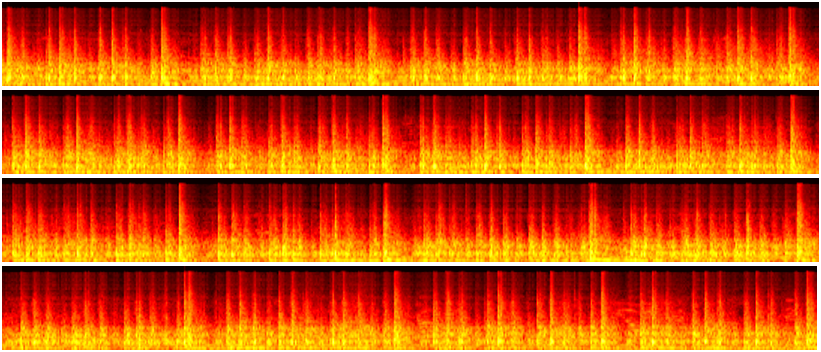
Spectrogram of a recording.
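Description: Matachines drums: several hand-carried drums beating a fast, steady rhythm without a break.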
